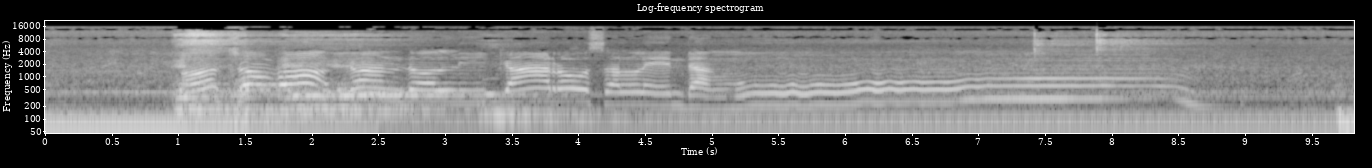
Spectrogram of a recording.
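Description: A singer's wavering voice plays loudly over large loudspeakers outdoors.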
